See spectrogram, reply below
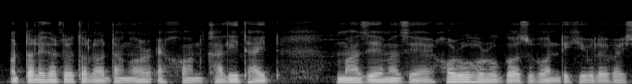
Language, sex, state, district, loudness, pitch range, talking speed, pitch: Assamese, male, Assam, Kamrup Metropolitan, -21 LUFS, 95-105 Hz, 135 wpm, 100 Hz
